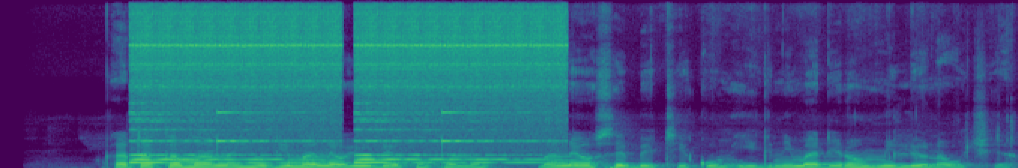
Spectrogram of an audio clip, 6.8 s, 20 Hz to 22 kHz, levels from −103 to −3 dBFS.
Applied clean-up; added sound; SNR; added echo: none; Bell; -3 dB; none.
